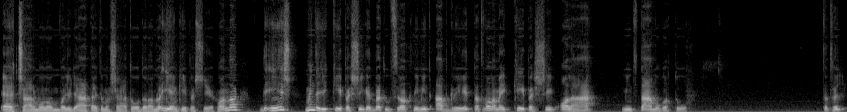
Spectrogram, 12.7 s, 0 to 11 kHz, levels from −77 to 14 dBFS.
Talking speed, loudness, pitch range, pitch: 125 wpm, -21 LUFS, 130-165 Hz, 150 Hz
